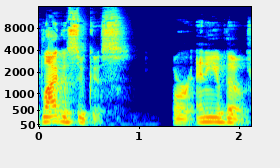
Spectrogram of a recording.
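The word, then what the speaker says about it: suchus: Greek term for crocodile in Greek derived words C should be pronounced you don't have to aspirate it if that's not your thing I'm not going to be that picky but do not put CH in there that is an ative sound that does not belong in those words if you're not sure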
